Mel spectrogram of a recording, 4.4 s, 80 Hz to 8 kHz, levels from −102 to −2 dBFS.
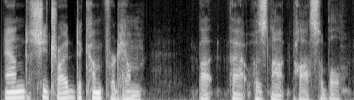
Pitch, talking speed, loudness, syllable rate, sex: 105 Hz, 150 wpm, -18 LUFS, 4.1 syllables/s, male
